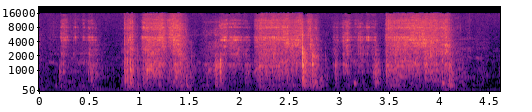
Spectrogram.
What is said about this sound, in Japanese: 丸ノコでついてしまった段差を取っていきます。 サンドペーパーで構いませんが、今回はカンナを使っています。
